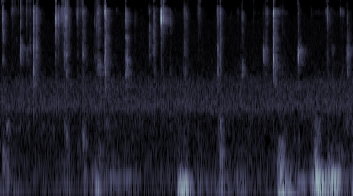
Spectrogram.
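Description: A small leftover chunk of pressed soap, held between the fingers, is shaved with a small knife blade. Quick, crisp scraping clicks and crackles come in an uneven stream, broken by a few louder, dull low thumps.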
